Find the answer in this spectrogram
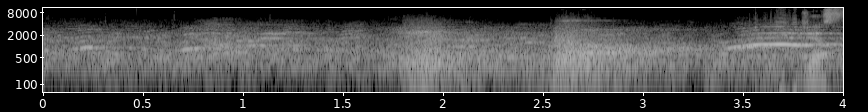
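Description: Dull thuds of a wrestler being hit and thrown into the ring's corner turnbuckle, over crowd chatter in a large hall.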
